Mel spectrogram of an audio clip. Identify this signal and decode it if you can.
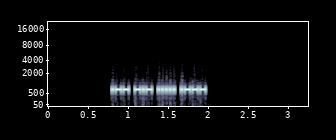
Morse code, heard as a keyed tone, about 48 wpm, 700 Hz. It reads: WK5J
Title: USA Call Signs - 4 Characters - Repeated 3x - 50wpm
